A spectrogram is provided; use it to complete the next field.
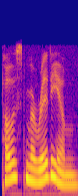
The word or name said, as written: post meridiem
